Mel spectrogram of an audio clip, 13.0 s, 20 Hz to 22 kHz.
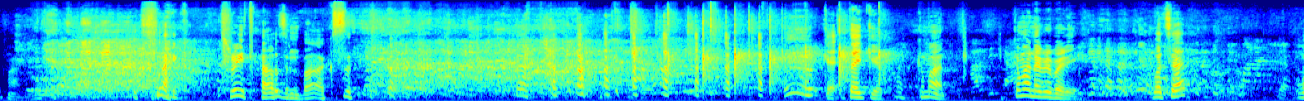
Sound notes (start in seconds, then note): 3.4 laughter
